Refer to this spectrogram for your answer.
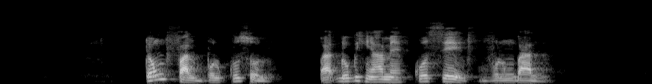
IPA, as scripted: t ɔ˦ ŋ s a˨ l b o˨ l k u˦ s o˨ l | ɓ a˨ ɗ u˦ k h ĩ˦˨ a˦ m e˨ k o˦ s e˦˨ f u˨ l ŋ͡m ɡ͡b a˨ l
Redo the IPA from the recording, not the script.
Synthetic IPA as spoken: t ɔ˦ ŋ f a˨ l b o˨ l k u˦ s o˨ l | ɓ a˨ ɗ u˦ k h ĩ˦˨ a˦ m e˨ k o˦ s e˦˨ v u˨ l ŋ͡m ɡ͡b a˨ l

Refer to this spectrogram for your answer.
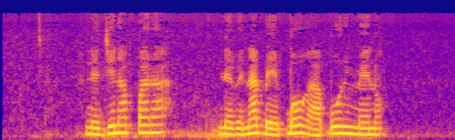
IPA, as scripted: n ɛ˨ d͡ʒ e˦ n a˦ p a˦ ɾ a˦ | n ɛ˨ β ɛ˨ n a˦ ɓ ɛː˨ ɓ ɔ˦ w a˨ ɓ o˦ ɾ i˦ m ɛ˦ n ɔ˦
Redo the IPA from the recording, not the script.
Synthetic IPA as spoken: n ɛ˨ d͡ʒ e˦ n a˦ p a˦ ɾ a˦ | n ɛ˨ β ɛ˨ n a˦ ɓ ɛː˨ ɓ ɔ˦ ɣ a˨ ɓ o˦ ɾ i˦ m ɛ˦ n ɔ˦

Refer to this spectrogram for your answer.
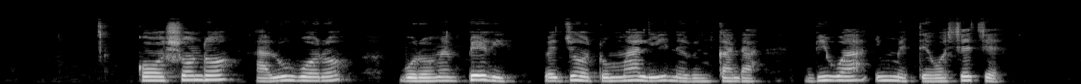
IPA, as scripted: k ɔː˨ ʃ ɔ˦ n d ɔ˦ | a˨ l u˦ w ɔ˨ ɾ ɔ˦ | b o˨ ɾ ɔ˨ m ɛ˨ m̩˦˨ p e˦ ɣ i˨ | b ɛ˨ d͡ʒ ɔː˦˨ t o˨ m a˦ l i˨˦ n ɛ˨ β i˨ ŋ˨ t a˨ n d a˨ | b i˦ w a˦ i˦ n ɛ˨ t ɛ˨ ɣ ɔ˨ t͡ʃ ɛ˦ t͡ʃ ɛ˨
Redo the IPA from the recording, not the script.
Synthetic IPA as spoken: k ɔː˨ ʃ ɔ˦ n d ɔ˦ | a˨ l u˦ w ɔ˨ ɾ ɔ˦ | b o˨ ɾ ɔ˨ m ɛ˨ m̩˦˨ p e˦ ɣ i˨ | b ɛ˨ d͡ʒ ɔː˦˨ t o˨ m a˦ l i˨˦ n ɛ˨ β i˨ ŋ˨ k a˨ n d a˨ | b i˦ w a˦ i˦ m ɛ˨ t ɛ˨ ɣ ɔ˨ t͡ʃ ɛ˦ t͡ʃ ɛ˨

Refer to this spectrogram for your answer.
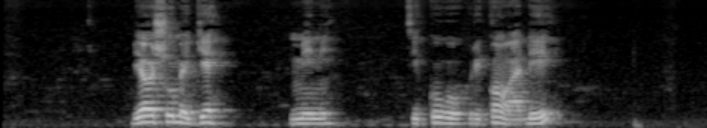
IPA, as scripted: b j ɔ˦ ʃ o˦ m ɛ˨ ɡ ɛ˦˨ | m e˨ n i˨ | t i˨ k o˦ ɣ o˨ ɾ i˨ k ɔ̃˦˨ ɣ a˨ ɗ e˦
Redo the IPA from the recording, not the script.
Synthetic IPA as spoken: b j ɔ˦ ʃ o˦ m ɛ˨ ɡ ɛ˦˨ | m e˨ n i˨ | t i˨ k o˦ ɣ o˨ ɾ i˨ k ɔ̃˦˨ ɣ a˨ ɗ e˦

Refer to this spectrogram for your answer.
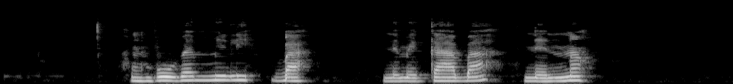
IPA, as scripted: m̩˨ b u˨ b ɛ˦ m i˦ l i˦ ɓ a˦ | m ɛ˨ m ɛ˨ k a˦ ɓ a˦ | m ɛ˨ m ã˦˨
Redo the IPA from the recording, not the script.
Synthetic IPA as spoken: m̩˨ b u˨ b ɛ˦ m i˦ l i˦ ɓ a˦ | n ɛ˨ m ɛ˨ k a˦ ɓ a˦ | n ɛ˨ n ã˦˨

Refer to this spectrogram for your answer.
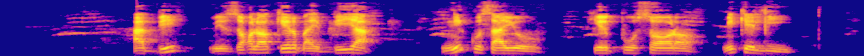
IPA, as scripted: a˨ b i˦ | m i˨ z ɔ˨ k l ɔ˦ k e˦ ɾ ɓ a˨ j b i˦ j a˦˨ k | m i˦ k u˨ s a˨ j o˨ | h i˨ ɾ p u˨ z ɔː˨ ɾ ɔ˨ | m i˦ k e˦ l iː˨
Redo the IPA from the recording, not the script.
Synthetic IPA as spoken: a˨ b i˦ | m i˨ z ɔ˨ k l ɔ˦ k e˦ ɾ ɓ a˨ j b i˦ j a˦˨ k | n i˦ k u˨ s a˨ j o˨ | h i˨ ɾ p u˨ s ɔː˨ ɾ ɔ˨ | m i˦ k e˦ l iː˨

